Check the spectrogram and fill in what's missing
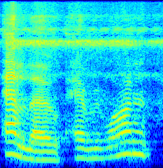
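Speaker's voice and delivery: bad, failed, fake British accent. After saying they can't do it, attempting a greeting anyway in a bad British accent. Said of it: "I apologize to all British people".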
